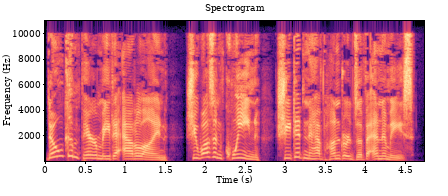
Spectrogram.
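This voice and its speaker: A woman's voice: medium pitch, normal speed, no echo, studio quality, pitched above the performer's own voice, natural voice. A woman voicing a stubborn, fiery young queen who talks with defiant emotion.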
